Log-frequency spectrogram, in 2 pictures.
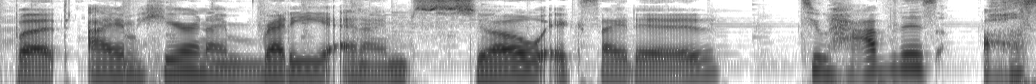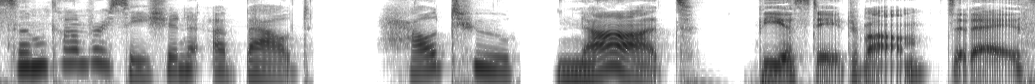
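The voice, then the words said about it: Raspy voice from a cold. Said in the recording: “I sound a little raspy today. I have a cold.”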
